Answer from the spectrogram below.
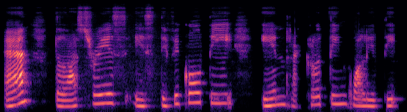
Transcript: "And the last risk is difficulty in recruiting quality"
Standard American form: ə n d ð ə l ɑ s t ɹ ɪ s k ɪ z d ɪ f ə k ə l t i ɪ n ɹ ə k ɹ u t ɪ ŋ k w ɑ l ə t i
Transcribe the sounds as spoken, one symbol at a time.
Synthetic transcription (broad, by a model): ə n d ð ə l ɑ s t ɹ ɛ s ɪ s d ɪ f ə k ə l t i ɪ n ɹ ə k ɹ u t ɪ ŋ k w ɑ l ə t i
